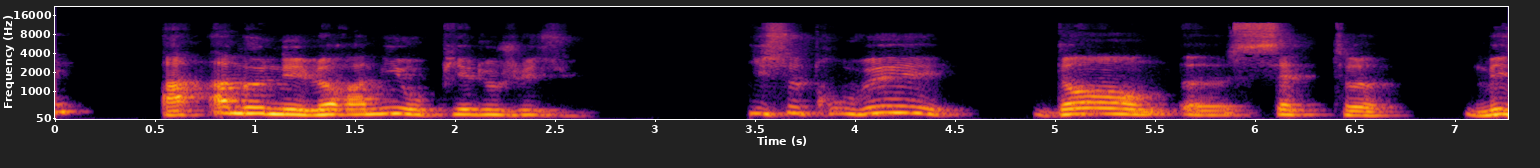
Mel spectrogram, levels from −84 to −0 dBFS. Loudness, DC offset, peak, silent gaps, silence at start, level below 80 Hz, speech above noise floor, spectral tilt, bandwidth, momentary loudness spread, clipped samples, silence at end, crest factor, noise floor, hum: -18 LUFS; under 0.1%; -2 dBFS; none; 0 s; -64 dBFS; 66 dB; -6.5 dB/octave; 12.5 kHz; 18 LU; under 0.1%; 0 s; 16 dB; -83 dBFS; none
